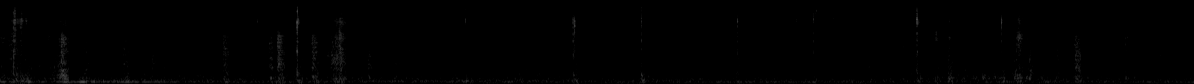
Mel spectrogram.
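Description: Fingers rub and press paper on a flat surface.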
